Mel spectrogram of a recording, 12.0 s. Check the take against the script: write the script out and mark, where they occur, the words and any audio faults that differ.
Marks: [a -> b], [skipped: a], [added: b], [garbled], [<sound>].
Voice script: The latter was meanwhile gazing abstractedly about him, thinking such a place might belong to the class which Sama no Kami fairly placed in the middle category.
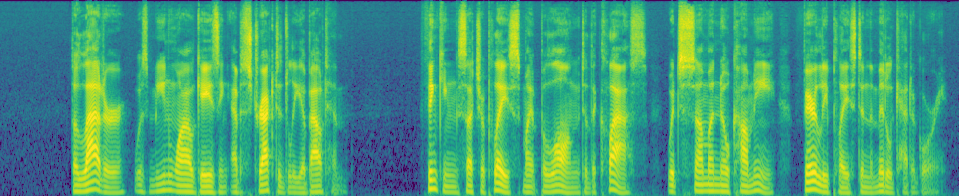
The latter was meanwhile gazing abstractedly about him, thinking such a place might belong to the class which Sama no Kami fairly placed in the middle category.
